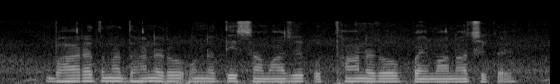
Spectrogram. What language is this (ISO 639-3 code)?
mai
